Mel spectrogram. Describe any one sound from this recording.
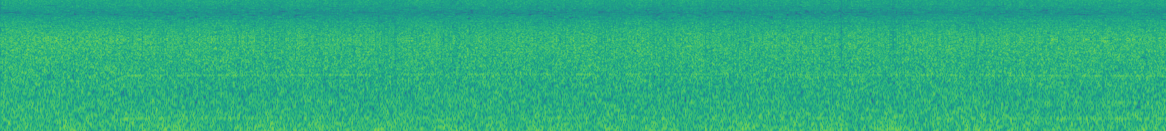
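Wind roars loudly and steadily past a small model plane in flight.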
